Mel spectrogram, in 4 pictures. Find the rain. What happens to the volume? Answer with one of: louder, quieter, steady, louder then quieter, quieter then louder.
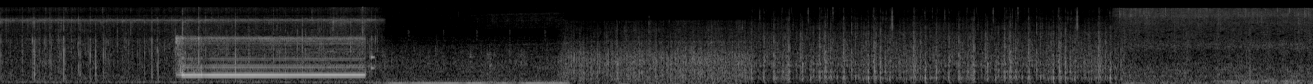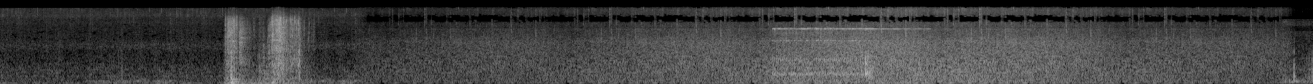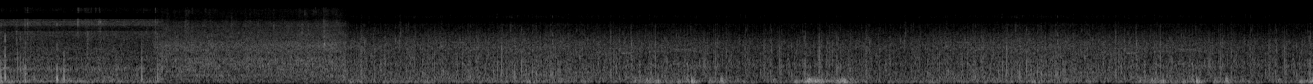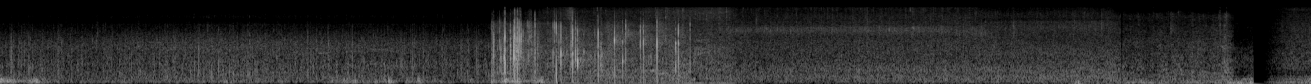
louder then quieter.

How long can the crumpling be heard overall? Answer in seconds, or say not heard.
3 s.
